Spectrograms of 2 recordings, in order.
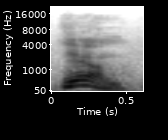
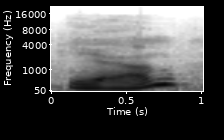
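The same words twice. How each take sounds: First: It carries the tone that gives 'swallow'. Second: It carries the tone that gives 'cigarettes'. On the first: The word means to swallow. "This yen means to swallow" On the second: The word means cigarettes. "This yen means cigarettes"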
